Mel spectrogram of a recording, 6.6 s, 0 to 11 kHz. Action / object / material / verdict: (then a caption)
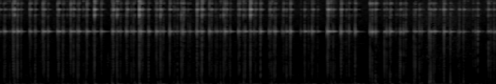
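tap / glass soda bottle / glass / none. A glass Coca-Cola bottle is tapped repeatedly in a rapid, uneven rhythm, producing dozens of quick, bright clinks. Each tap dies away almost instantly, with a steady glassy ring near 3 kHz and higher shimmer above it. There is very little low-end weight.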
